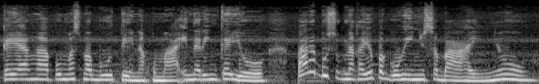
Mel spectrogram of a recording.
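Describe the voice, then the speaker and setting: A woman's voice: on the high side, lively intonation, moderate pace, close to an everyday voice. A woman with a Filipino accent playing a polite, caring younger friend of an older woman in a radio drama. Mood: concerned, kindly. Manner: polite, solicitous.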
